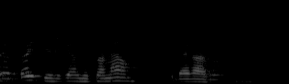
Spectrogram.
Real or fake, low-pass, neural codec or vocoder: fake; 3.6 kHz; codec, 16 kHz, 0.5 kbps, X-Codec, HuBERT features, trained on general audio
